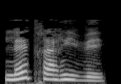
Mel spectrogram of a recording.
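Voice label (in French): "lettre arriver", French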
